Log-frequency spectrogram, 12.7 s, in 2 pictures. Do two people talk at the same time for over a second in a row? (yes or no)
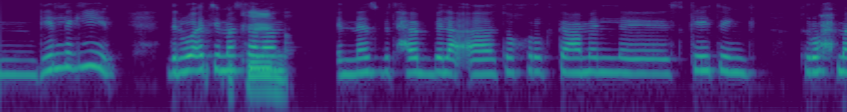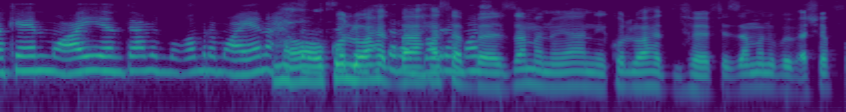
yes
